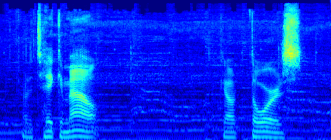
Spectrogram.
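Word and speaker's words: Thors: to take him out Thor's or tours as they pronounce it obviously but I don't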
